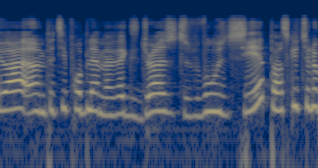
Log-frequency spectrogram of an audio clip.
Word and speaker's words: Здравствуйте: Il faut quand même ouvrir la bouche et prononcer tout correctement sans manger les sons. Donc, tu prononces Здравствуйте.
